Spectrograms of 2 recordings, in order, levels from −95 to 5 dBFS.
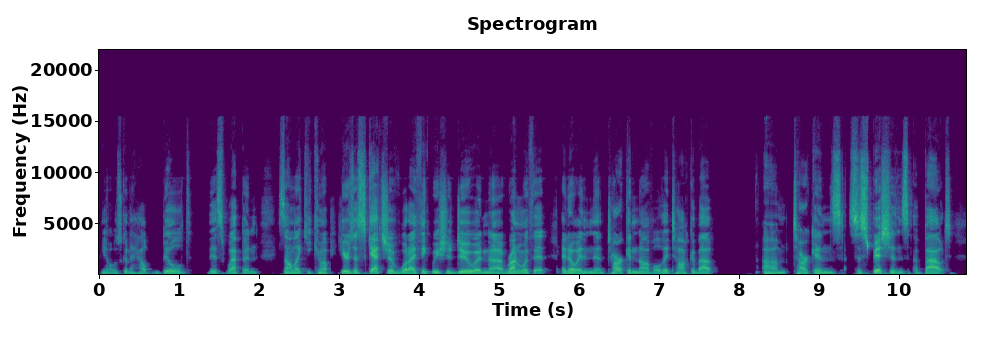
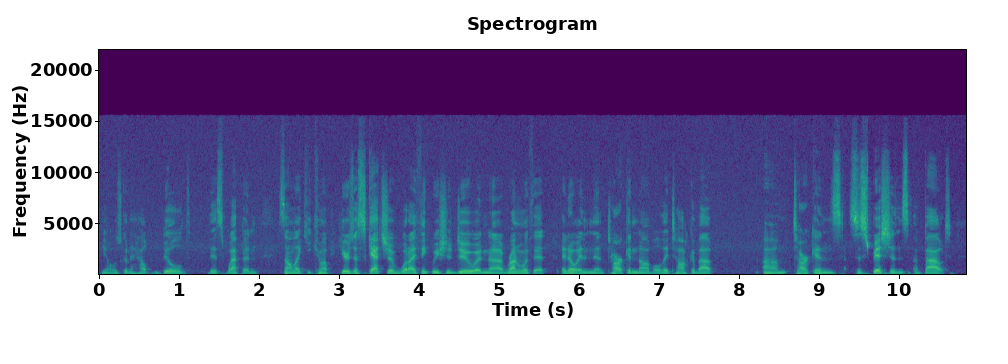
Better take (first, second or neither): first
